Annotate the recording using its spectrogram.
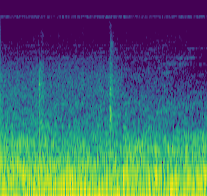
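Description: Steady low mechanical rumble with a constant high-pitched whine over it.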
